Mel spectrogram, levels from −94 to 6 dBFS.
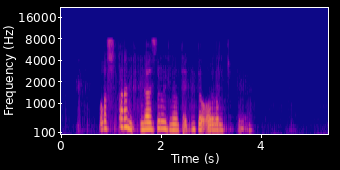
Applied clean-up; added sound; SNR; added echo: neural mask model DeepFilterNet 3.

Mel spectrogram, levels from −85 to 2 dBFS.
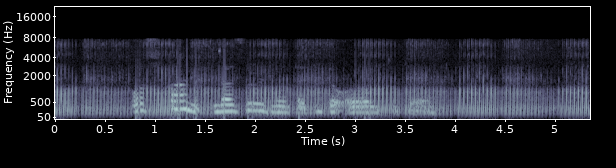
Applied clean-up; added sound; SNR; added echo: none; Purr; 3 dB; none.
